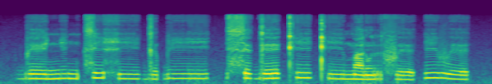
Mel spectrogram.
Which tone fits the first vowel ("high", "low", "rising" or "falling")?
low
